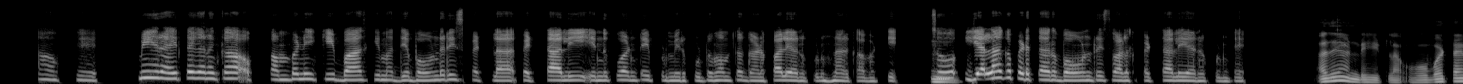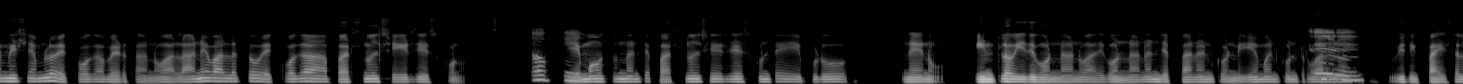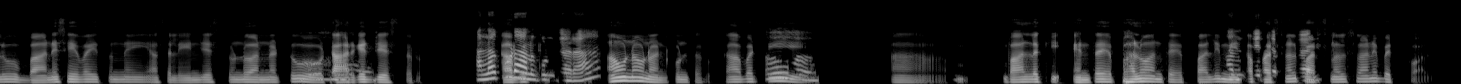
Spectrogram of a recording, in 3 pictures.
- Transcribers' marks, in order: in English: "కంపెనీకి బాస్‌కి"; in English: "బౌండరీస్"; in English: "సో"; in English: "బౌండరీస్"; tapping; in English: "ఓవర్ టైమ్"; in English: "పర్సనల్ షేర్"; other background noise; in English: "పర్సనల్ షేర్"; in English: "సేవ్"; in English: "టార్గెట్"; giggle; in English: "పర్సనల్ పర్సనల్స్‌లోనే"
- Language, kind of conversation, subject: Telugu, podcast, పని వల్ల కుటుంబానికి సమయం ఇవ్వడం ఎలా సమతుల్యం చేసుకుంటారు?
